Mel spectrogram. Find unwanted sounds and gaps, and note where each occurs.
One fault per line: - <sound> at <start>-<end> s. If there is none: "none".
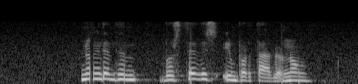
- dropout at 0.9-0.9 s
